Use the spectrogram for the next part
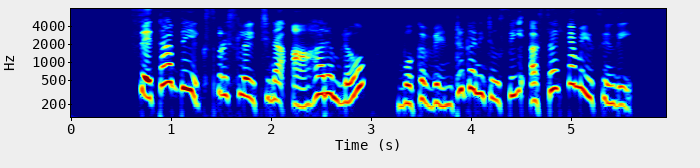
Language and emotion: Telugu, disgusted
